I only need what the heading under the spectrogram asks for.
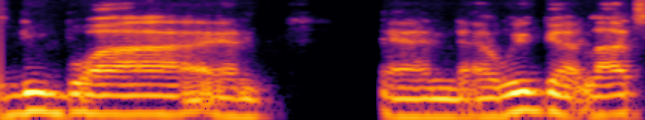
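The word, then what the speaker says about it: Dubois: eth and uh and D boy of course is dubis and and we've got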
